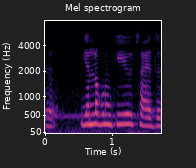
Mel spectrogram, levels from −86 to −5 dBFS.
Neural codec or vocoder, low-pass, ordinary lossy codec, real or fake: vocoder, 44.1 kHz, 80 mel bands, Vocos; 7.2 kHz; none; fake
